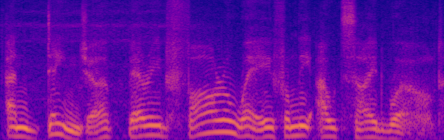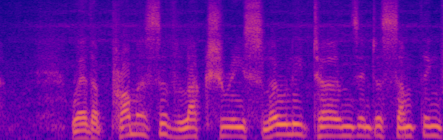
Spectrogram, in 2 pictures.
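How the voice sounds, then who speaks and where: Guy doing slow moody scripted radio host narration, measured, soft bg ambience. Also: mid-range voice, slight background noise, rough recording.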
